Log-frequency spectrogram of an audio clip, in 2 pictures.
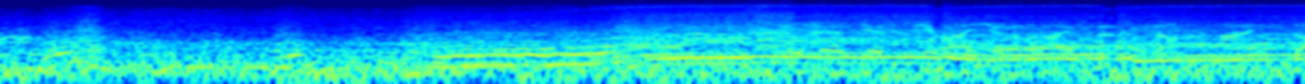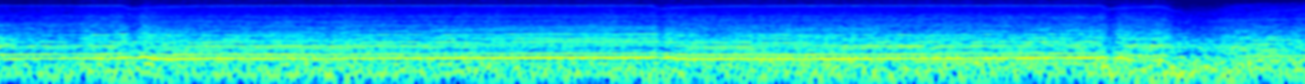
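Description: A racing car engine screams, rising in pitch through the gears with brief dips at each shift.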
